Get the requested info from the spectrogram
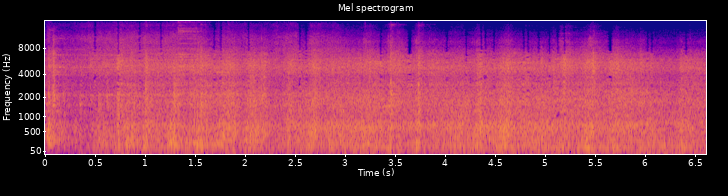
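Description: SEPTA Silverliner IV electric multiple-unit commuter train running over the rails as it heads into a tunnel portal: a steady rush of wheel-on-rail noise.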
